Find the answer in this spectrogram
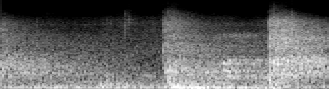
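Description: A single thud of a bowled cricket ball arriving at the batting end about a second in, ringing on in the large indoor hall.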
